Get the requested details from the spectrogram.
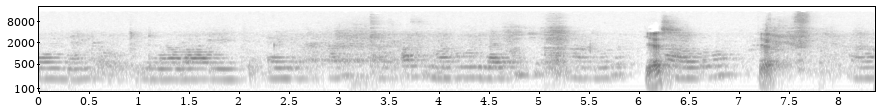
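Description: A woman sniffles and blows her nose into a tissue.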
